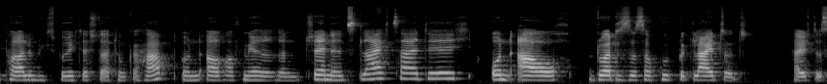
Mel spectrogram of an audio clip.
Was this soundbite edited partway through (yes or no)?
no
